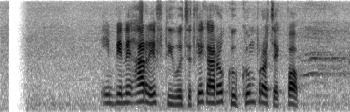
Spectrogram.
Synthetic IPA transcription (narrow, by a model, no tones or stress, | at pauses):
ʔimpineʔaɾɪfd̪̥i̤wudʒ̥ṳt̪kekaɾoɡ̥ṳɡ̥ʊ̤mpɾɔd̥ʒ̥ɛk̚pɔp̚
